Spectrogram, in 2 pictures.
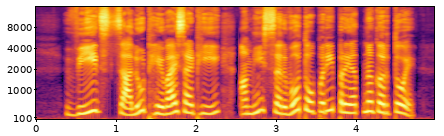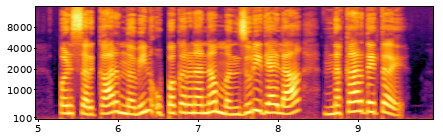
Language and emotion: Marathi, disgusted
